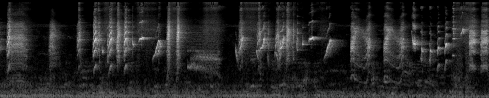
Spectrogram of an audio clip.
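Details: Long-tailed shrike singing vigorously, a varied medley of high squeaky chirps, short whistles and harsh notes in irregular rapid bursts separated by brief gaps, over a faint low background murmur.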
